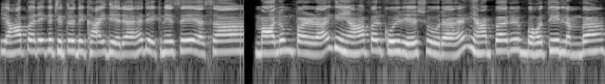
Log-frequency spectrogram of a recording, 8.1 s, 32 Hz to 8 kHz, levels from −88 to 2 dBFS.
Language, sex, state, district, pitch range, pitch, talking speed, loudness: Hindi, female, Uttar Pradesh, Etah, 245-285 Hz, 270 Hz, 210 wpm, -14 LUFS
